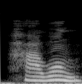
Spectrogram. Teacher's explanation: La mayor fuerza de voz o acento fonético se centra en la sílaba bon.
